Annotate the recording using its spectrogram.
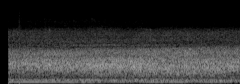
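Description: Steady outdoor background noise: an even rush with a low hum underneath.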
